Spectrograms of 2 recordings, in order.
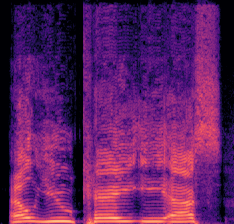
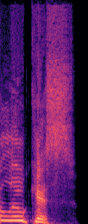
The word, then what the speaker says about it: Lukes: But the one thing that drove me crazy all night, Nathan Lucas, Lukes. That is never Lucas. Under any circumstances, his name Lucas. It is Luke's.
